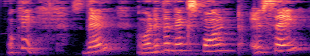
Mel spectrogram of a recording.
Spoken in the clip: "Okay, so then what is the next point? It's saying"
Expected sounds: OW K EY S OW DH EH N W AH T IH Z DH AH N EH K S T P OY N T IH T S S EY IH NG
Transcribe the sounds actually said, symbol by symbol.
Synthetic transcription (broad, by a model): OW K EY S OW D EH N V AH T IH Z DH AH N EH K S T P OY N T IH T S S EY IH NG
